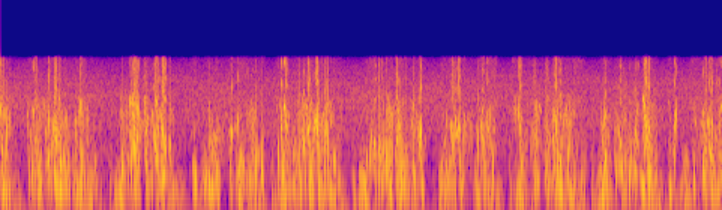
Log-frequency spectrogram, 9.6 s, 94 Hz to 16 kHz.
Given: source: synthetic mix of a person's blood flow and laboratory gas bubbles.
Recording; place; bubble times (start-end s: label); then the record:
Doppler ultrasound of blood flow; precordium
0.00-0.16 s: bubbles
0.32-1.29 s: bubbles
1.57-2.29 s: bubbles
2.53-3.53 s: bubbles
3.65-4.56 s: bubbles
4.82-5.67 s: bubbles
5.86-6.62 s: bubbles
6.80-7.81 s: bubbles
7.98-8.77 s: bubbles
8.87-9.04 s: bubbles
9.19-9.64 s: bubbles
From the record:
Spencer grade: 4 (maximum detectable bubble signal sounding continuously throughout systole and diastole of every cardiac period, and overriding the amplitude of the normal cardiac signals); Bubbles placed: anywhere in the cardiac cycle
